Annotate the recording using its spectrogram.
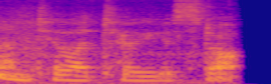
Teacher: did you hear the falling tone at the end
